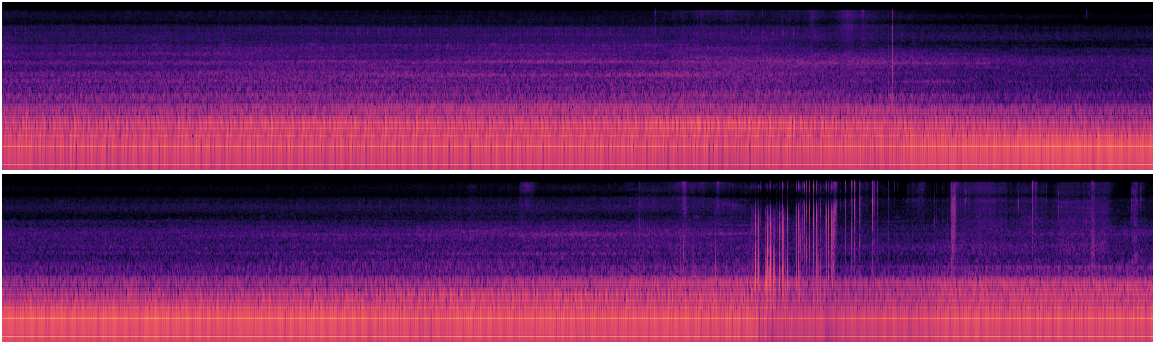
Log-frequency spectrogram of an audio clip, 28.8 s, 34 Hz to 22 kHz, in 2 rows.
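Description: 1984 Pontiac Firebird's L69 5.0-litre V8 idling steadily. About four seconds before the end there is a brief cluster of clicks.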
